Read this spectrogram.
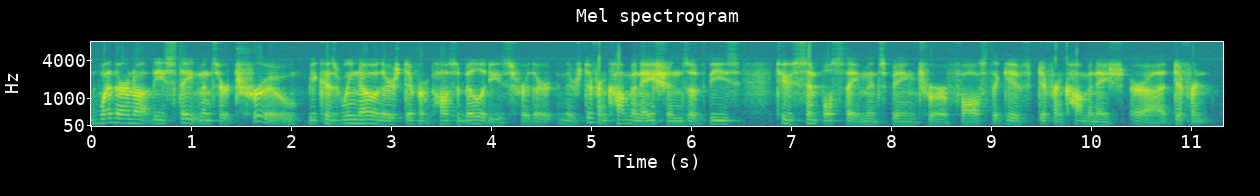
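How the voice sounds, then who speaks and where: A man's voice: fairly low pitch, a little fast, bright, forceful tone, low-quality recording. A man lecturing on logic, thinking aloud with frequent restarts and fillers. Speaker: math instructor. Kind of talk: recorded lecture at a board.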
